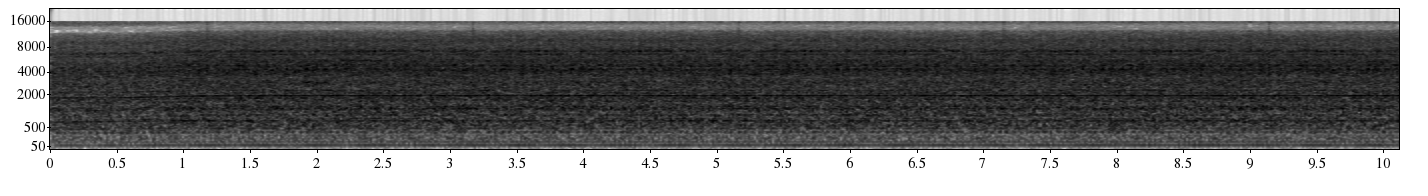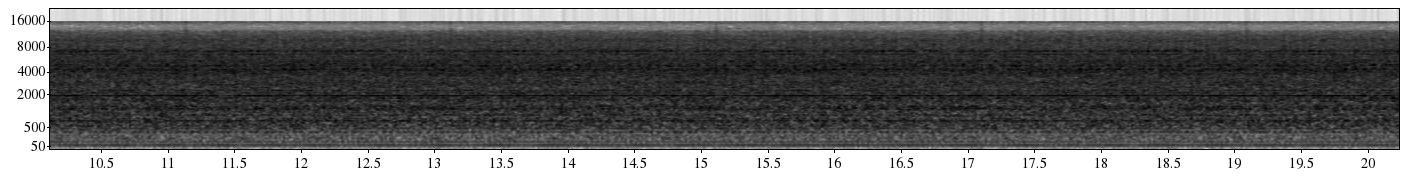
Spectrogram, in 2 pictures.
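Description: A heavy diesel engine rumbles steadily as a tracked forestry machine drives along.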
